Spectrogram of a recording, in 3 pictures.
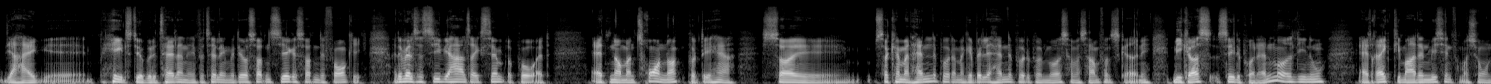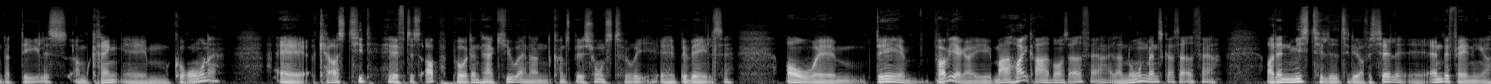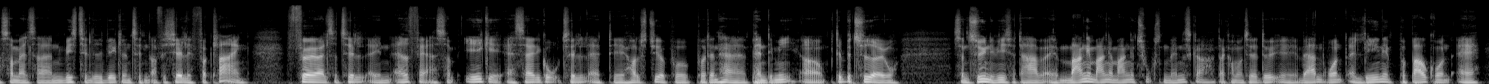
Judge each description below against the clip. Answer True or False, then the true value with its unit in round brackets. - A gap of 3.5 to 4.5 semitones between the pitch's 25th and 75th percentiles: False (2.9 semitones)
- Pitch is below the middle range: True (100 Hz)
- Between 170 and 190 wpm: False (215 wpm)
